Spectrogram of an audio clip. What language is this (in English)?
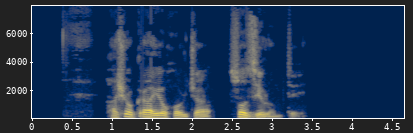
Laz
